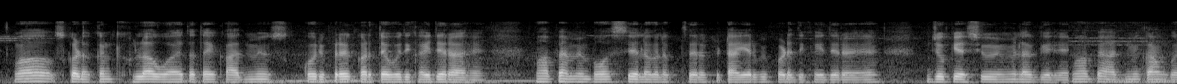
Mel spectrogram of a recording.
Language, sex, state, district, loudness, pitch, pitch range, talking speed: Hindi, male, Bihar, Darbhanga, -18 LUFS, 115 Hz, 115-120 Hz, 225 wpm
